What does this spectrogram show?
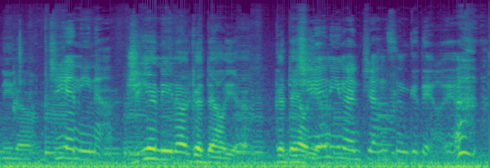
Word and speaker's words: Gianina: Janina Jensen Gadelha.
